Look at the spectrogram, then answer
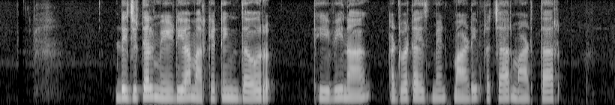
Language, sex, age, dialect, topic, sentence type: Kannada, female, 25-30, Northeastern, banking, statement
